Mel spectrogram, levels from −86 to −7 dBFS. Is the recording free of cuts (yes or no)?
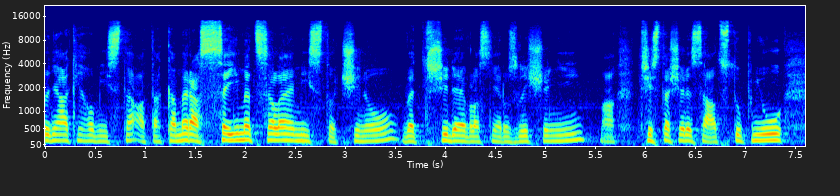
yes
